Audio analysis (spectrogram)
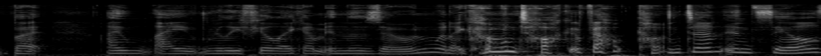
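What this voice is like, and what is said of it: Voice sounds weird, unwell. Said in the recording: “I actually have COVID. That's why I sound weird right now.”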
